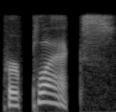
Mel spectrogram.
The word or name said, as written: perplex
